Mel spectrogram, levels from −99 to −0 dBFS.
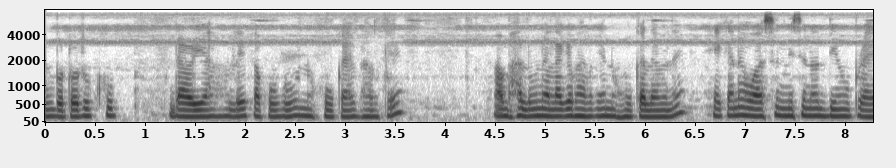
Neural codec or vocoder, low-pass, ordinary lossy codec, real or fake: none; 7.2 kHz; none; real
